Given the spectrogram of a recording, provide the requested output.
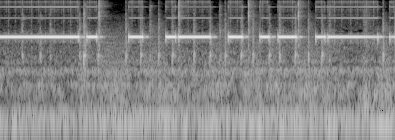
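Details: LG front-load washing machine control PCB after fault tracing and repair, being tested button by button: short, clean high beeps come in quick bursts as keys are pressed; the board responds normally to each command.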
